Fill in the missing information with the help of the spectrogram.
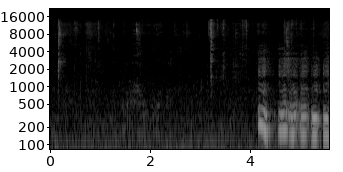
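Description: A person eating: quiet chewing with a few sharp mouth clicks, then about four seconds in a short run of wordless 'mm-mm' humming in appreciation of the food.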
